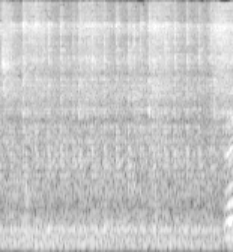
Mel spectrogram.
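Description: Steady low hum with no clear events, at a fairly quiet level.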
